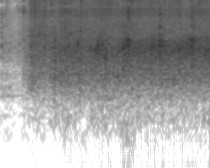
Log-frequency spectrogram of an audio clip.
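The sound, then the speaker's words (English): An audience claps in agreement with a statement. After a brief quiet start, the clapping swells into a steady, even patter of many hands, fairly soft overall. “Here's a few statements I'm going to make. You clap if you agree.”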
